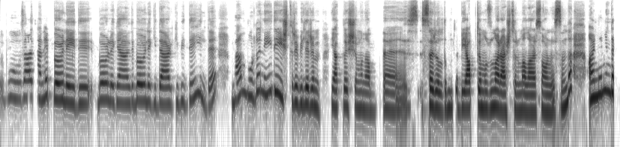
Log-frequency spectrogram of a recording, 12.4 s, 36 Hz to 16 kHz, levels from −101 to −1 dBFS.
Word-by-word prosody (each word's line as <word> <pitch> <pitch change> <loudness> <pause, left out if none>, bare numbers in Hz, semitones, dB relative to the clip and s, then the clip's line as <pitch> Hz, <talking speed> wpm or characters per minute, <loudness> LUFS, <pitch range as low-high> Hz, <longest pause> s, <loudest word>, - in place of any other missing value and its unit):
bu 275 -1 -11
zaten 280 -2 -5
hep 300 -1 -6
böyleydi 225 -4 0
-böyle 255 -2 -2
geldi, 225 0 -5
böyle 245 -1 0
gider 220 0 -2
gibi 225 0 -14
değil 270 - -6
de. 235 - -6 0.3
"Ben 305 +8 -3
burada 300 +4 -4
neyi 355 +2 -4
değiştirebilirim?" 215 - +1 0.2
yaklaşımına 185 -3 -2
b - - -18 0.2
eee, 170 - -3
s 190 - -4
sarıldım. 180 -2 +3
Tabii, 180 0 -3
yaptığım 180 +1 +4
uzun 180 +1 0
araştırmalar 165 -2 +3
sonrasında 175 - +2 0.3
annemin 325 +7 +6
de - - +10
220 Hz, 130 wpm, -23 LUFS, 180-265 Hz, 0.3 s, de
